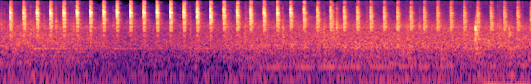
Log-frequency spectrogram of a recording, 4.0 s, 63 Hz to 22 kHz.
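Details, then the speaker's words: Cadillac CTS-V with Magnuson 2650 supercharger and port injection kit, Microsquirt ECU repaired after bad injector driver on second channel: crisp, even injector ticking about ten per second during output test mode; normal fuel injector clicking. "so the second channel was bad so we set up all of our parameters and hit start and we can hear the clicking we are back in business"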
